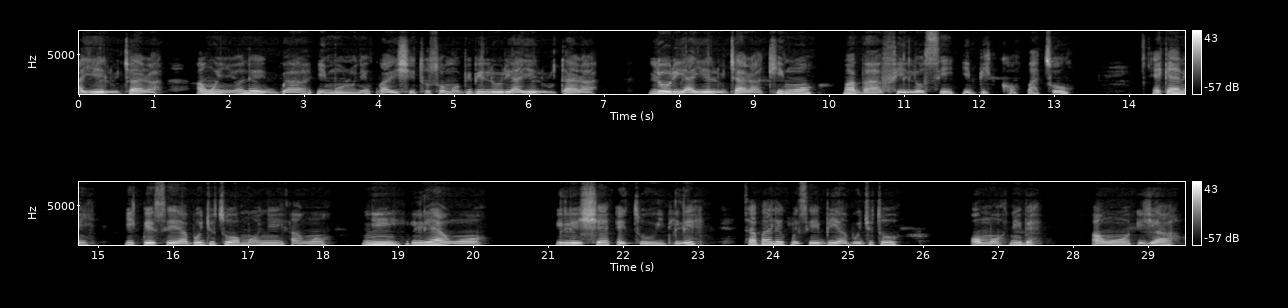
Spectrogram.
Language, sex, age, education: Yoruba, female, 30-45, tertiary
